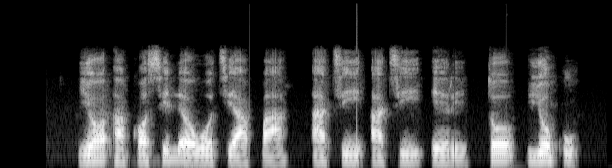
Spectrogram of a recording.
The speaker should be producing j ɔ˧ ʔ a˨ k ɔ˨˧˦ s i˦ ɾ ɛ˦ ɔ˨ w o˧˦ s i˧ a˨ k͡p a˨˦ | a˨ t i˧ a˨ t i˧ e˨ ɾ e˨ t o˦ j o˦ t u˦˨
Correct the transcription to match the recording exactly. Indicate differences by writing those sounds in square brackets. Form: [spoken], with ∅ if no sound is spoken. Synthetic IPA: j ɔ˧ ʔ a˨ k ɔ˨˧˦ s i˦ [l] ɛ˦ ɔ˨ w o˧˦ [t] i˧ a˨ k͡p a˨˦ | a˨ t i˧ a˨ t i˧ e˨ ɾ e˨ t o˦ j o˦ [k] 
